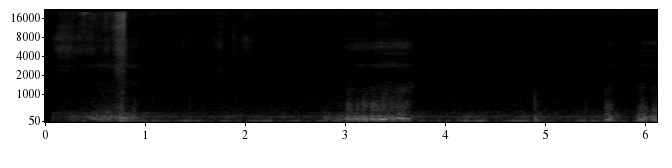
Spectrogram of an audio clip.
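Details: Hunter the beagle snoring in sleep indoors, low rasping breaths with a louder drawn-out snore near the middle, faint clicks and soft room noise between them.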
